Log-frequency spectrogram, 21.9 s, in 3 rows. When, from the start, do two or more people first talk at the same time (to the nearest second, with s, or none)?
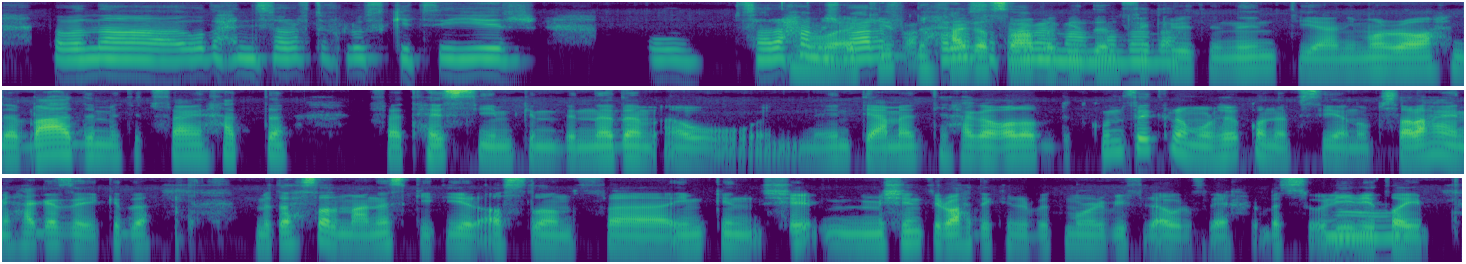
4 s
